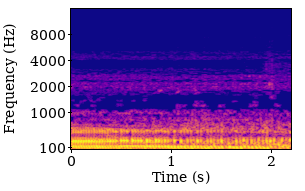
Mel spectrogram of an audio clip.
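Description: Motocross dirt bike engine running at fairly low, steady revs as the bike rides across the arena.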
